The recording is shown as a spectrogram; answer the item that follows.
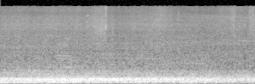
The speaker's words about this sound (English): The plane bounces down softly on a gravel landing strip.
